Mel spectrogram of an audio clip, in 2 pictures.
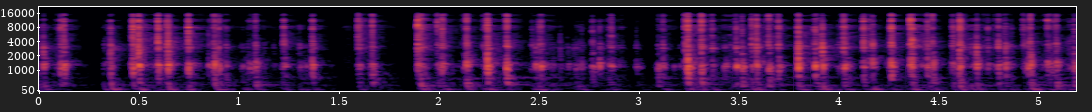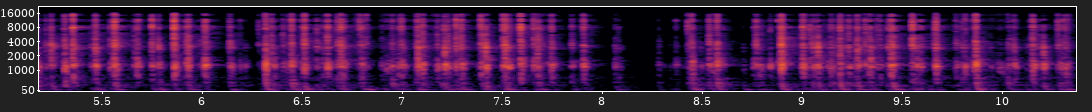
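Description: Fingertips of both hands type rapidly on a full-size ASUS ROG Claymore Core keyboard with plastic keycaps on Cherry MX Red switches over a metal plate, with a hollow case and RGB backlight. It makes a dense run of short, clacky key taps with a hollow tone around 1.3 kHz, broken by a few brief pauses.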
